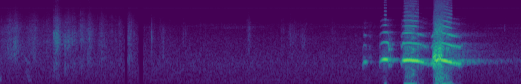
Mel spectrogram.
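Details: A red fox of a playful mating pair, caught on a trail camera at a scent-marking tree on an acre behind a home in Hendersonville, North Carolina, gives two loud, harsh, raspy calls after faint, soft chattering.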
